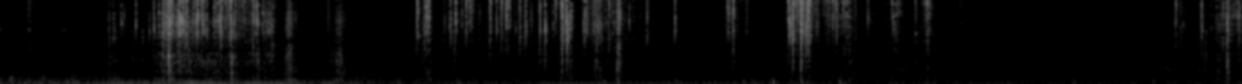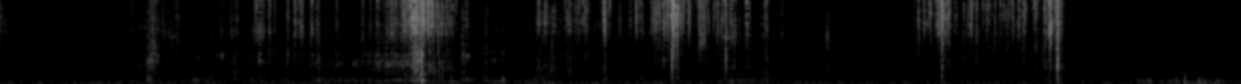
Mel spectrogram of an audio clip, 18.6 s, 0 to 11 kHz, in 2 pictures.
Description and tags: Popping pills 02
Panado pills, popping out of plastic and aluminum container
crunching, panado, popping, clicking, medicine, crackling, OWI, pills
